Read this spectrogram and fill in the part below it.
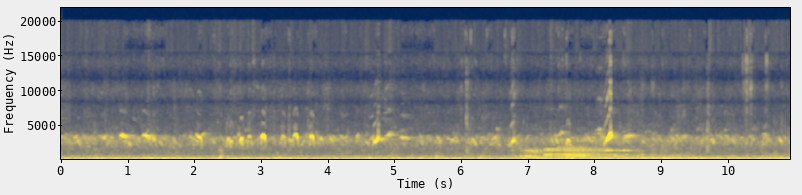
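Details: On a duck farm housing 16,000 ten-day-old ducklings, countless high peeps blend into a continuous chatter over low background rumble, with a brief louder tonal call near the middle and a sharp click toward the end.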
